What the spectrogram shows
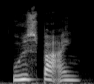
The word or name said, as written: udsparing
